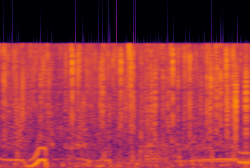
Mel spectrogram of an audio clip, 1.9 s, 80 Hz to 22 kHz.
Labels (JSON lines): {"label": "biophony, cascading saw", "recorder": "SoundTrap 600 or HydroMoth"}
